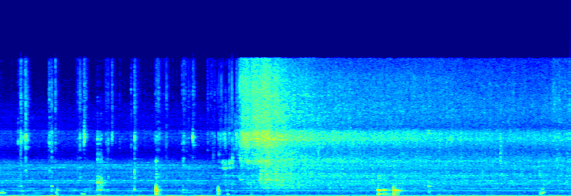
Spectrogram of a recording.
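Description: A few light clinks and knocks as spice-coated vegetable pieces are mixed by hand in a steel bowl. About three and a half seconds in, the pieces hit hot oil in a wok and start sizzling loudly. The frying then settles into a steady sizzle, with a brief scrape of a spatula near the middle.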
